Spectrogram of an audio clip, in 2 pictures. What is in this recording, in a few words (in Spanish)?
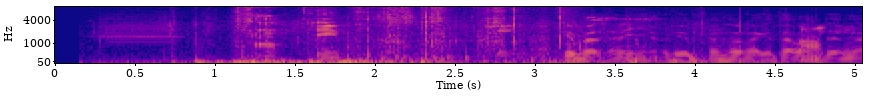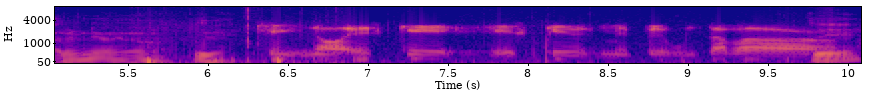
Conversacion Telefonica; Villarejo- Lopez del Hierro; cospedal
